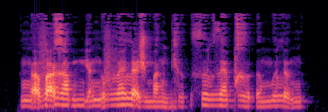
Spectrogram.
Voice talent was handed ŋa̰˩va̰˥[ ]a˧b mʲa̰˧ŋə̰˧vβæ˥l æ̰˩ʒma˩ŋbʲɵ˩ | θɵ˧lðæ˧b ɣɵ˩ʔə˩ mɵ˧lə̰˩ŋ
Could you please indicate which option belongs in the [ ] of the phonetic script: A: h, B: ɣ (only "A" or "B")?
B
